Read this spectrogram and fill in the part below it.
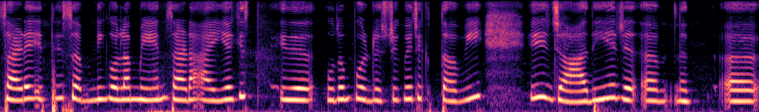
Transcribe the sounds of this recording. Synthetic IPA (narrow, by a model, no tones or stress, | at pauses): saːɽeːɪt̪ʰːeːsəbniːkoːlaːmeːnsaːɽa̰ːʔaːiːɛːkɪ | ʊd̪əmpʊɾɖɪsʈɾɪkʋɪt͡ʃɪkt̪əʋiːed͡ʒaːd̪iːɛːd͡ʒ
